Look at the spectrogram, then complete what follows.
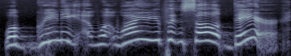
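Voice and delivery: put-on high, puzzled little boy voice; curious grandson. Boy asking his granny about salt, high and puzzled. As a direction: voice the boy, pitch up and wondering.

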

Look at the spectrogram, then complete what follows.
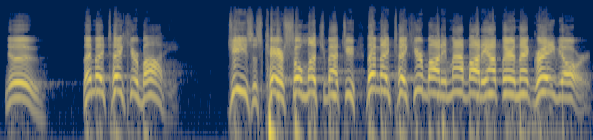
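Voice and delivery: loud, high preaching climb; full-force preaching. Acted. Pastor preaching hope at a funeral, loud and high. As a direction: preach it out to the congregation.

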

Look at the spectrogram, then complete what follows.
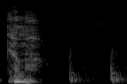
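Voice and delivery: low hushed whisper; a preacher whispering "come on" to the church. Real, not acted. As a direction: breathe it out to the crowd. Whispered aside to congregation.

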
